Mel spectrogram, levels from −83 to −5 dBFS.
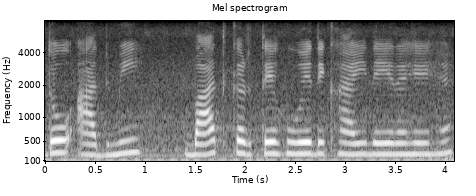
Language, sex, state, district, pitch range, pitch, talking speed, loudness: Hindi, female, Madhya Pradesh, Katni, 225-245 Hz, 230 Hz, 130 wpm, -14 LUFS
